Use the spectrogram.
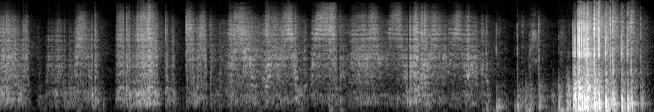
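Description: Long nails tap and scratch the side of an inflated pink latex balloon, hollow and air-filled. Soft, rubbery taps and scratchy rubs repeat in short bursts, ending in a louder, bright, crackling scrape.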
